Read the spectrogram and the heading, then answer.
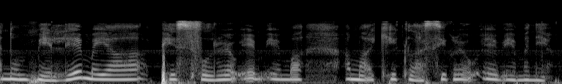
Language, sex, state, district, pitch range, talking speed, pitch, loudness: Mizo, female, Mizoram, Aizawl, 210-235 Hz, 180 wpm, 225 Hz, -24 LUFS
